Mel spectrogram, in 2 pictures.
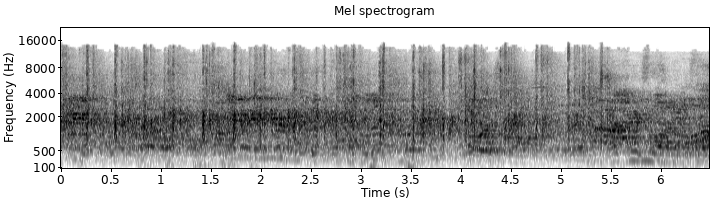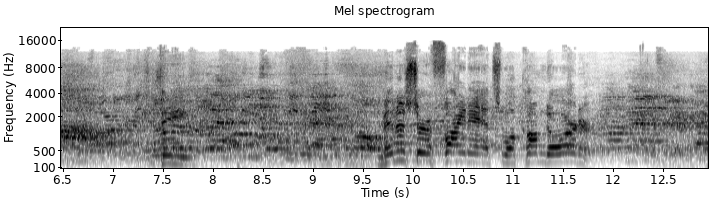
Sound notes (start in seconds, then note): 0.0 applause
